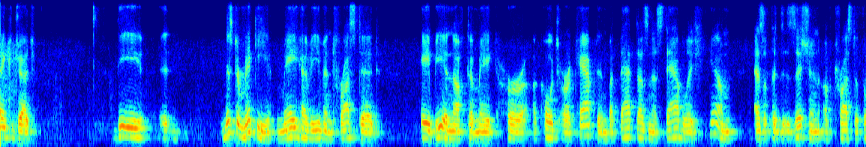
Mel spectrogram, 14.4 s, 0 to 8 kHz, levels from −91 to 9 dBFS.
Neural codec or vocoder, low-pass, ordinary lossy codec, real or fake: none; 7.2 kHz; Opus, 32 kbps; real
